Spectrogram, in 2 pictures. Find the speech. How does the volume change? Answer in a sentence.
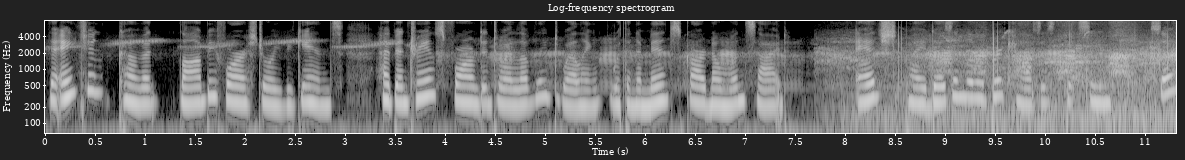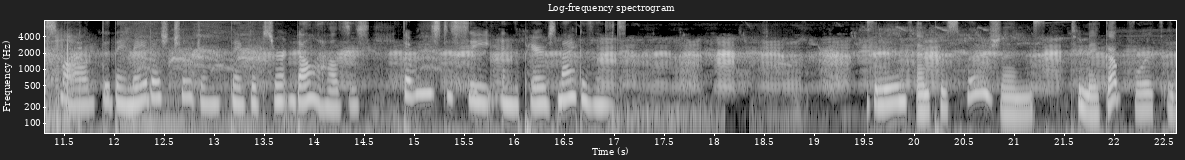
The loudness of the talking stays about the same.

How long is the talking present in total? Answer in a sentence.
You can hear the talking for 20 seconds altogether.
